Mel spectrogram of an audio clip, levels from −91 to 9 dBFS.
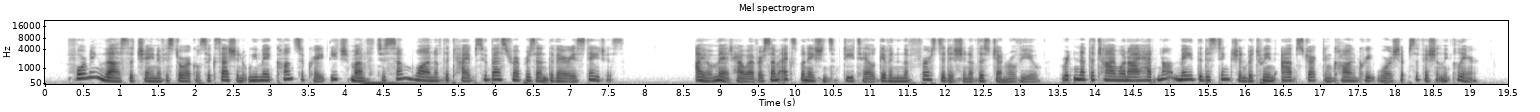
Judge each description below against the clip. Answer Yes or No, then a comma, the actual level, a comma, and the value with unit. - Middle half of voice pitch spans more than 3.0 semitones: Yes, wide, 5.4 semitones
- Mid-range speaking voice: Yes, medium, 165 Hz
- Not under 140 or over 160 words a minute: No, average, 180 wpm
